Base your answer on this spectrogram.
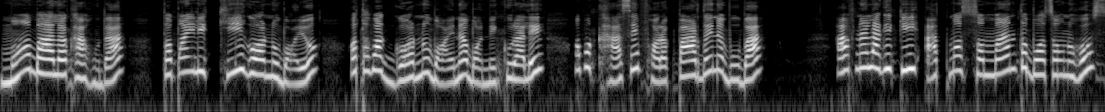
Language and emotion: Nepali, disgusted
